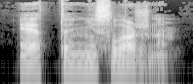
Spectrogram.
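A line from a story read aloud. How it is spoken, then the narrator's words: Dull, muffled voice. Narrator (Russian): глухо сказал Стерх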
